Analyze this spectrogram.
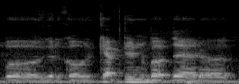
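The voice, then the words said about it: Exaggeratedly deep voice. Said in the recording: “I'm not doing the voice really. I'm just making it really deep.”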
